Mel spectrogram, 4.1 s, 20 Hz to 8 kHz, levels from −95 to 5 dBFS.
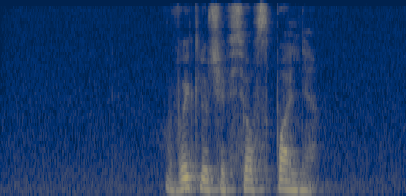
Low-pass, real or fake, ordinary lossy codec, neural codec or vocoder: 7.2 kHz; real; none; none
